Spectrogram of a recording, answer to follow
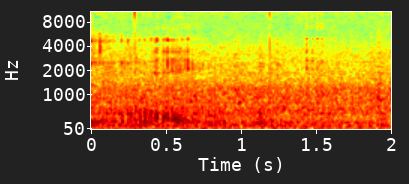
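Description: Steady low rumbling background noise with no clear events, a gap in spoken talk.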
